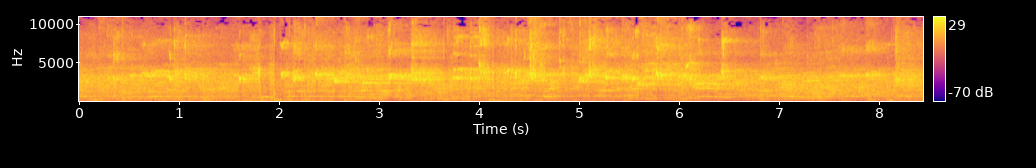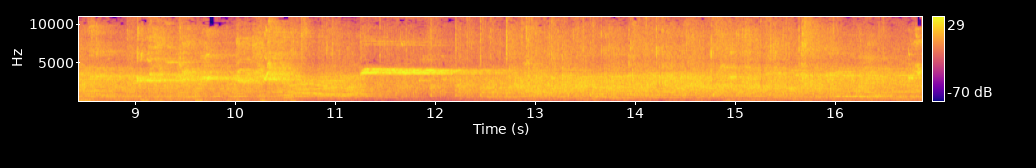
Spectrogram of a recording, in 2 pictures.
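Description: Live gym sound of a basketball game: players' and spectators' voices and shouts, with a ball bouncing and shoes on the hardwood court. About eleven seconds in comes a short high whistle blast, after which the sound is a little quieter.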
